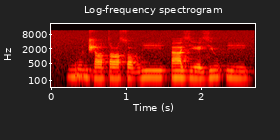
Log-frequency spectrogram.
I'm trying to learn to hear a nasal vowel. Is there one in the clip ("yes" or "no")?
no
